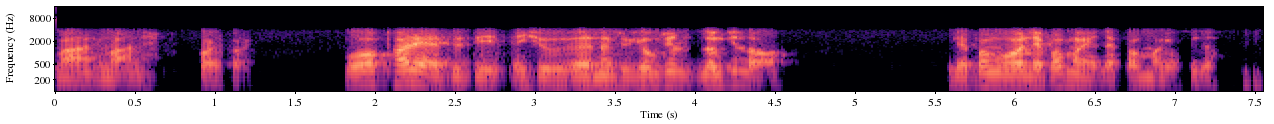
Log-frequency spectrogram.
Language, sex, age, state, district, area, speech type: Manipuri, male, 18-30, Manipur, Kakching, rural, conversation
